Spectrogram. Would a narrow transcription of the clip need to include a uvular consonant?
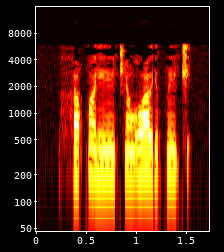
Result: yes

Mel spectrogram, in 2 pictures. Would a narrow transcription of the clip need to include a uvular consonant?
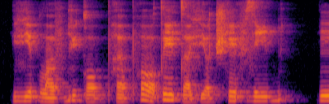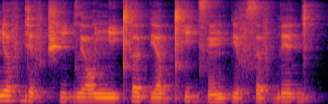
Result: no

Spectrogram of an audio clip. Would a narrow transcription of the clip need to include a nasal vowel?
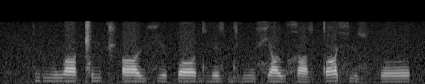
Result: no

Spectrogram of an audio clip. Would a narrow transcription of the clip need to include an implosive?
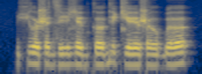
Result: yes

